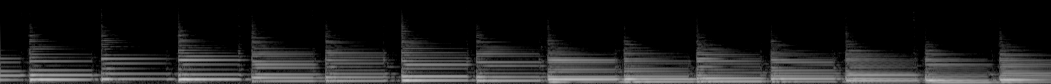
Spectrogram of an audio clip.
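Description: Nylon-string classical guitar playing the 1-2-4-3 finger exercise, one plucked note at a time. The notes are slow and even, about three every two seconds, each ringing on until the next. The line works its way down in pitch overall toward the bass strings.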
